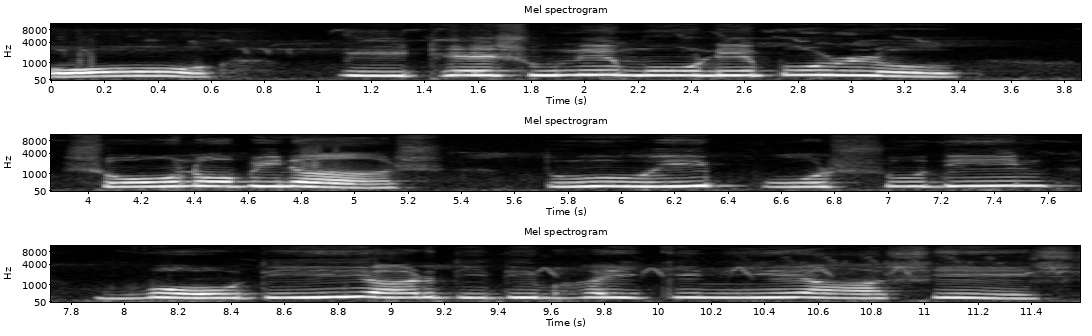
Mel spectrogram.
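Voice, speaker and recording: A man's cartoonish character voice, high-pitched and monotone with flat intonation, at a very slow pace. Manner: warm, folksy.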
